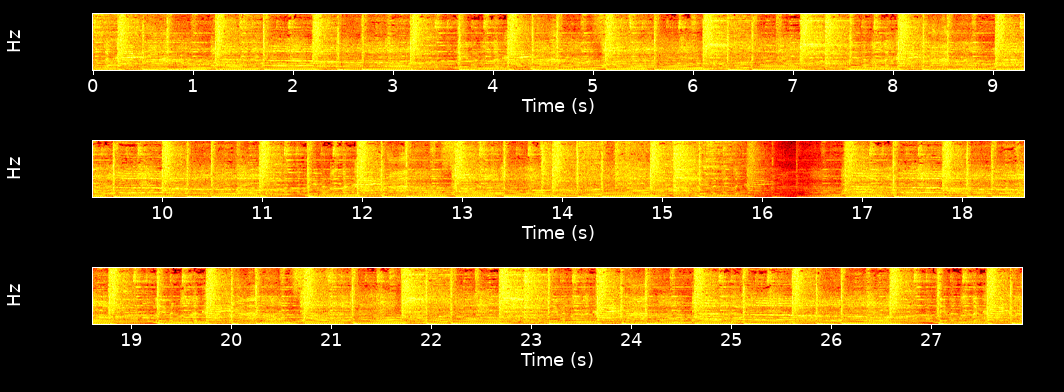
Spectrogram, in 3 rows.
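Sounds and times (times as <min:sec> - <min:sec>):
80s style music track at 123 bpm: 0:00.0 - 0:27.8.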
